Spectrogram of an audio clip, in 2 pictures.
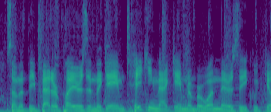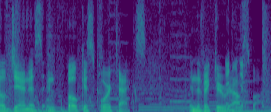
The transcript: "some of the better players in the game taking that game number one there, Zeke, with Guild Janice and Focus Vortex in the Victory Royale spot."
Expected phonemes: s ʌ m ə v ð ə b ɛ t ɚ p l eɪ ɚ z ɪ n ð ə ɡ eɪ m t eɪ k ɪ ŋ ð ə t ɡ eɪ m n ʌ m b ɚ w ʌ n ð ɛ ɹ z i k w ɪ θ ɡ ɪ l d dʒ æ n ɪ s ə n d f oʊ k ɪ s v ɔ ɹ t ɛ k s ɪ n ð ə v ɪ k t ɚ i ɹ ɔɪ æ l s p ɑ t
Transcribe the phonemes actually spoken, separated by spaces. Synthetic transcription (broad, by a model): s ʌ m ə v ð ə b ɛ t ɚ p l eɪ ɚ z ɪ n ð ə ɡ eɪ m t eɪ k ɪ ŋ ð ə t ɡ eɪ m n ʌ m b ɚ w ʌ n ð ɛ ɹ z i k w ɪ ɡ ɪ l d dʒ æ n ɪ s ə n f oʊ k ɪ s f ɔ ɹ t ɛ k s ɪ n ð ə v ɪ k t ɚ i ɹ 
